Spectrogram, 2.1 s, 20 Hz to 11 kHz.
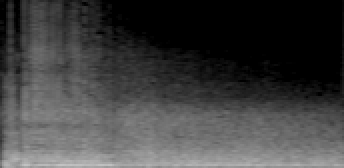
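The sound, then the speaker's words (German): Explosive demolition of an 11,000-tonne, 300-metre chimney at a former lignite power plant: a sudden loud onset gives way to a dense, sustained roar and rumble that stays steady to the end. “Vor den Augen von Schaulustigen wurde das 11.000 Tonnen schwere Industriebauwerk heute gesprengt.”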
